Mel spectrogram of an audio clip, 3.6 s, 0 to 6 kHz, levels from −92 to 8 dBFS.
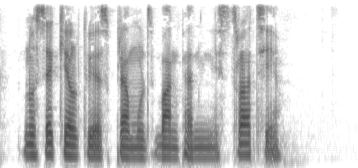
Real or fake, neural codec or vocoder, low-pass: real; none; 5.4 kHz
